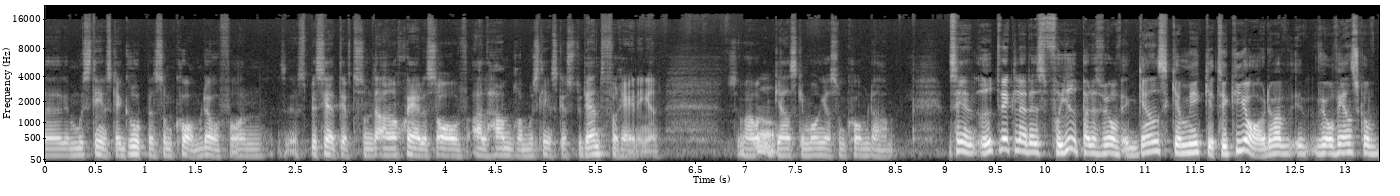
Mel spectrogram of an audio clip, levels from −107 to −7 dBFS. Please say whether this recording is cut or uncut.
cut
